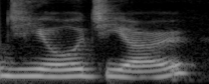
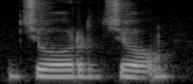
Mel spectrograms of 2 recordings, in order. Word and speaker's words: Giorgio: For example, Giorgio, not Giorgio, but Giorgio.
